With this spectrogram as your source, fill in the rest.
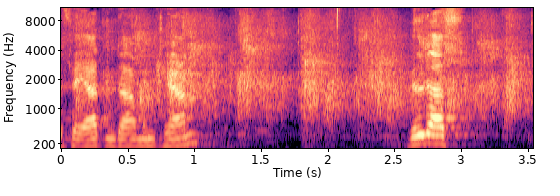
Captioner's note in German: Beifall CDU und BÜNDNIS 90/DIE GRÜNEN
